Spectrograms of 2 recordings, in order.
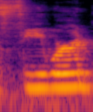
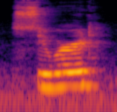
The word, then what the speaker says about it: Seward: I think one of the ones I butchered was like I said C word, but it's Seward.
